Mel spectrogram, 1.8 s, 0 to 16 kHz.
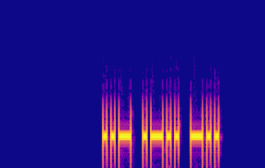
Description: Morse code, heard as a keyed tone, about 46 wpm, 700 Hz. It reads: ULD
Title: Top Three Letter Combinations in Words 45wpm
